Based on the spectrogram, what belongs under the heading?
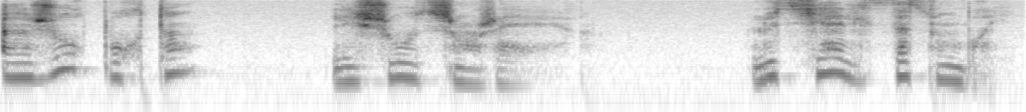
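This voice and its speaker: A woman reading a children's story aloud in an expressive way, often dropping to a whisper. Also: medium pitch, takes it slowly, slightly rough.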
